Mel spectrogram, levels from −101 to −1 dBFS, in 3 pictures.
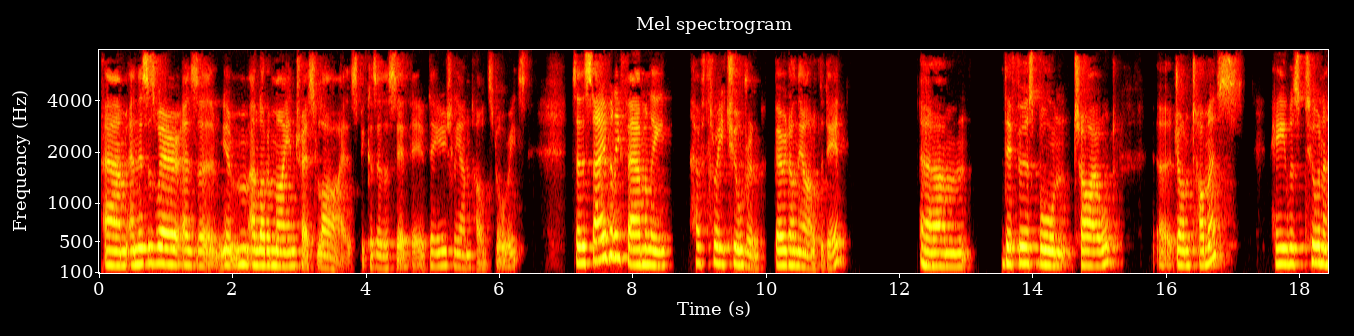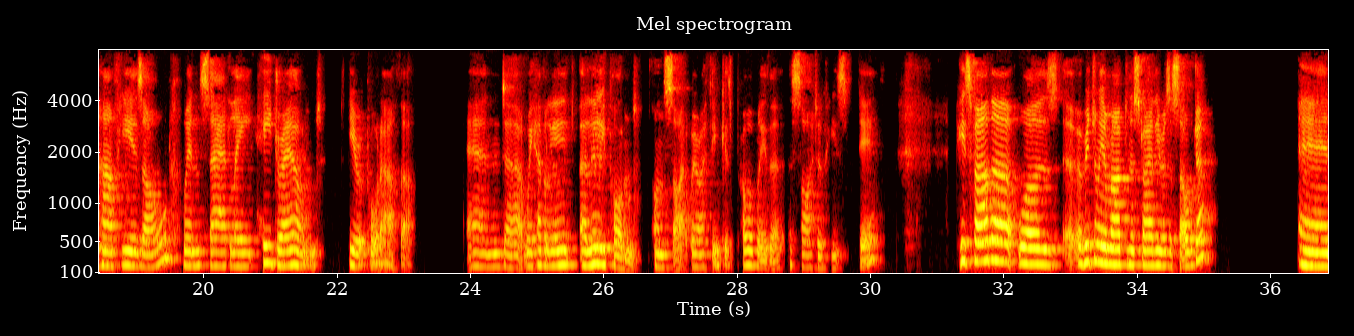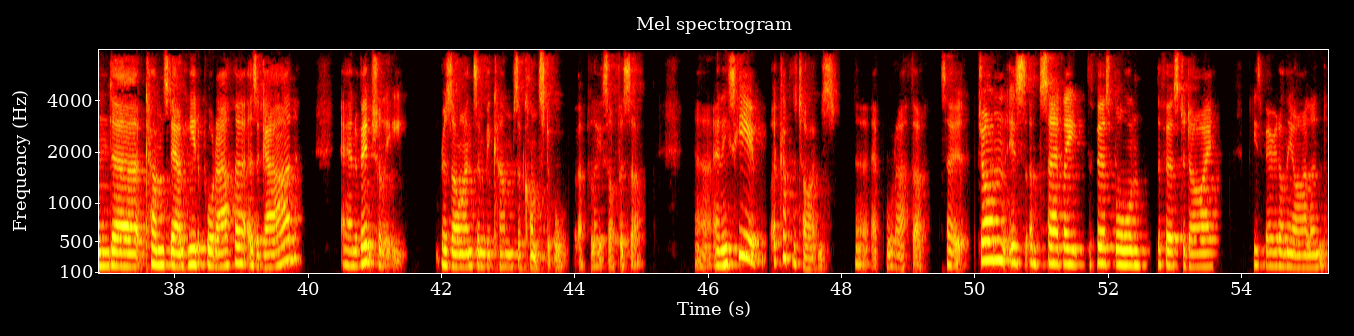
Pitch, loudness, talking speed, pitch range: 195 Hz, -28 LUFS, 155 wpm, 180-215 Hz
